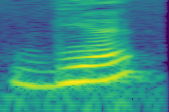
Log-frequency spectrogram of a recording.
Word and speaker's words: bien: ho gaya, s rather, bien, bien mein bhi n, jaise hum bon, bonjour, to jo n hai, jaise urdu mein noon gunna hota hai, nasal sound, wo naak mein reh jati hai, hum pura usko pronounce nahi karenge.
